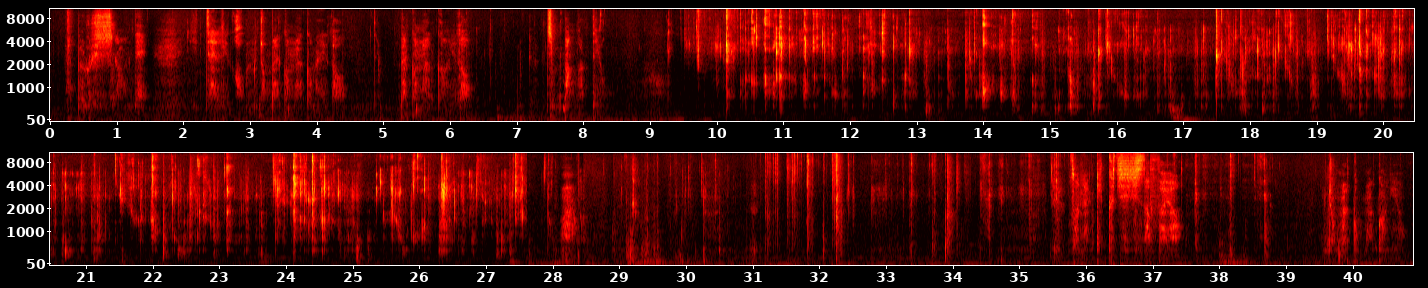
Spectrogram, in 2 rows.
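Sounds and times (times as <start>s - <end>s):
crunchy candy chewing: 9.2s - 38.9s
plastic packaging crinkling: 26.3s - 36.4s.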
